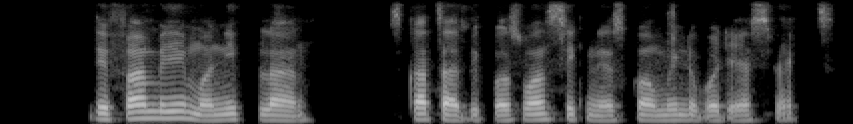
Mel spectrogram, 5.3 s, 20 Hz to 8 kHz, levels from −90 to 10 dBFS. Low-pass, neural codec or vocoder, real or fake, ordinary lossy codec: 7.2 kHz; none; real; Opus, 32 kbps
